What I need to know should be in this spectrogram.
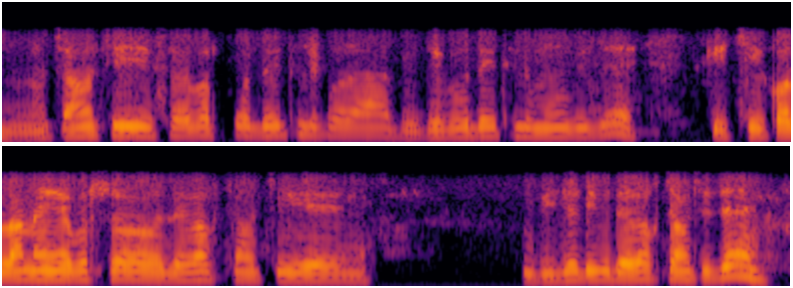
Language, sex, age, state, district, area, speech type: Odia, male, 18-30, Odisha, Koraput, urban, conversation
